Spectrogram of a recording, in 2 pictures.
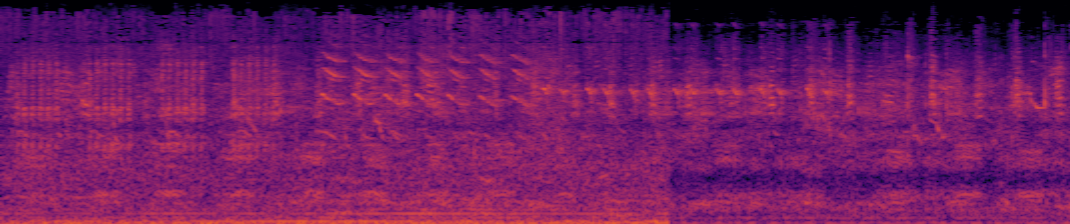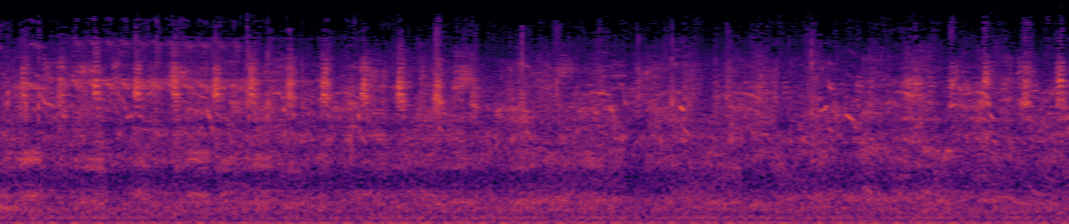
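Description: Wild birds chirping and calling, with quick falling high notes over a low steady rumble. About five seconds in the rumble stops and a busier chorus of repeated high calls follows, with a rapid regular call near the end.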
